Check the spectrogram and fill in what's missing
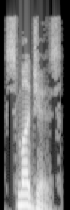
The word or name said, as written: smudges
